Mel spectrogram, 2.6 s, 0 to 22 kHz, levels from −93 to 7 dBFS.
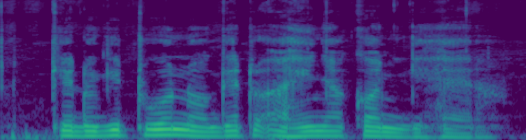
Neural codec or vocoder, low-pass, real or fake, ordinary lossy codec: none; none; real; none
